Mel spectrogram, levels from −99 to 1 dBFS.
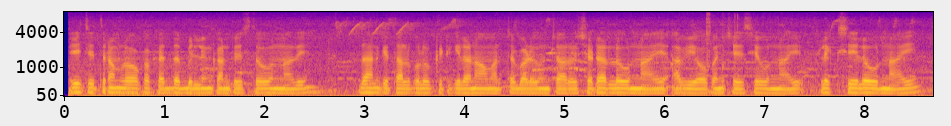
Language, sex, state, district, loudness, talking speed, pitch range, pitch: Telugu, male, Telangana, Mahabubabad, -16 LUFS, 140 wpm, 100-110 Hz, 105 Hz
